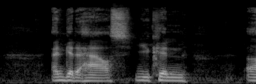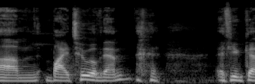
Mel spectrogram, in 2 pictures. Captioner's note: chuckles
